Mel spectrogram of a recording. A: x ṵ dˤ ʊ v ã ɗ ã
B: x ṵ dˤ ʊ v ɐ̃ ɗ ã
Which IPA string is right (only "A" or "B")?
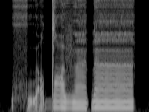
A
